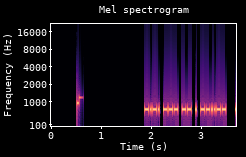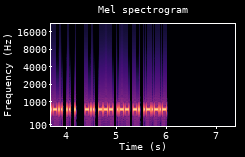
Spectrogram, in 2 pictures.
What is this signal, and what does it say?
Morse code, heard as a keyed tone, about 42 wpm, 700 Hz. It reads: COME, LIE DOWN.
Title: Sentences from Top 1600 Words 45wpm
